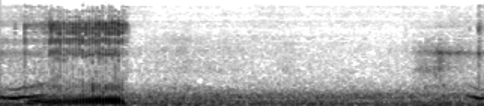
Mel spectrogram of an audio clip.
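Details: Dog snoring: a single rough, fluttering snore during an in-breath, then quiet breathing with room hiss.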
